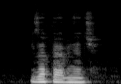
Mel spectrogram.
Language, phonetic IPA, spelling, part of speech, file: Polish, [zaˈpɛvʲɲät͡ɕ], zapewniać, verb, LL-Q809 (pol)-zapewniać.wav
